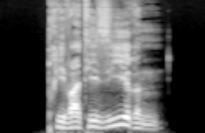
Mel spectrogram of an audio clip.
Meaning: to privatize
- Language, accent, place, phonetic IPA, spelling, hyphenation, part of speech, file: German, Germany, Berlin, [pʁivatiˈziːʁən], privatisieren, pri‧va‧ti‧sie‧ren, verb, De-privatisieren.ogg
